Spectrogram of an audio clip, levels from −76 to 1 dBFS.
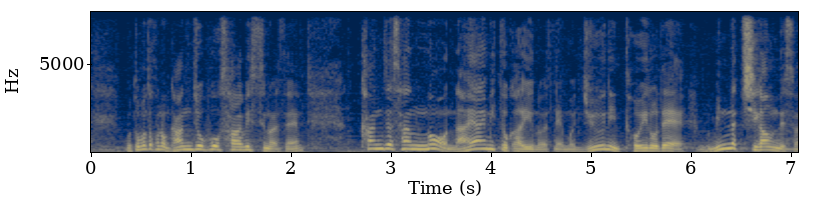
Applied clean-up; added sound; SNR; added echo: none; none; none; none.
